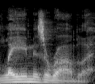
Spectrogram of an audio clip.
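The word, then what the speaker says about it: Les Misérables: There is a famous story in a classic book called Lay Miseraba. It's spelled lay less miserables if you want to do it phonetically, but it's lay miser what they call it.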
